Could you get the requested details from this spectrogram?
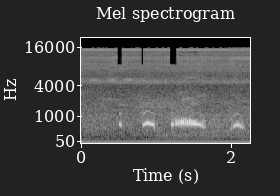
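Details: Spotted dove singing the 'kích bổi' local-voice ('giọng thổ') coo to stimulate decoy doves. One clear phrase: tiny introductory note, arched coo, long pulsing coo that drops at the end, and a final arched coo, with light background hiss.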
